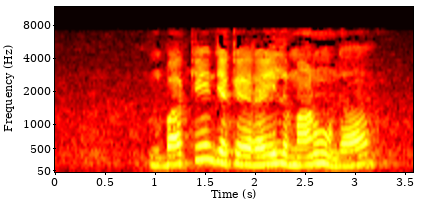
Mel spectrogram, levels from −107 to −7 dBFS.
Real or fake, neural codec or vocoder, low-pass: real; none; 7.2 kHz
